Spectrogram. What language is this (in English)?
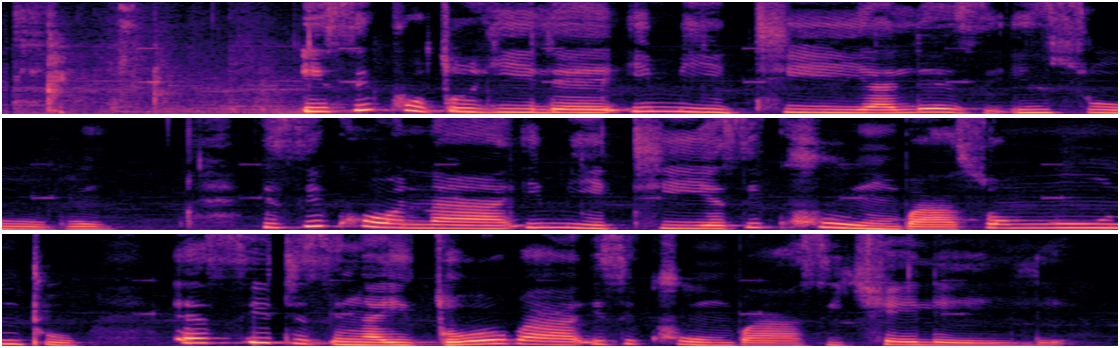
North Ndebele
